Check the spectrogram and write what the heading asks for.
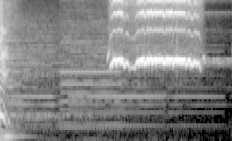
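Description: A single steady, shrill whistle blast, about a second long, starting about a second in as the sung music fades out.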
